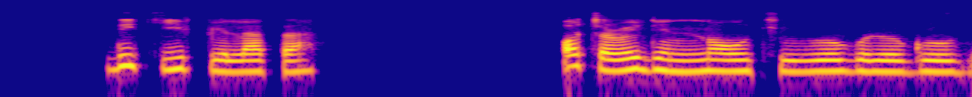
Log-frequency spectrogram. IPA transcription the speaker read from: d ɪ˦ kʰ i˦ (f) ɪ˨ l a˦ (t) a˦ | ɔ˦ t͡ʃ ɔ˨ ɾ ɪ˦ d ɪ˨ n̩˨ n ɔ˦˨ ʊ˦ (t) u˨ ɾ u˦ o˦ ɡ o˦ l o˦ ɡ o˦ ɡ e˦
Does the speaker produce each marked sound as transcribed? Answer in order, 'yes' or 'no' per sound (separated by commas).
yes, yes, no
